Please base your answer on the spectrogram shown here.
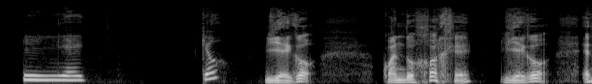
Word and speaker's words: llegó: Cuando Jorge llegue. Not llegué. Llegó.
